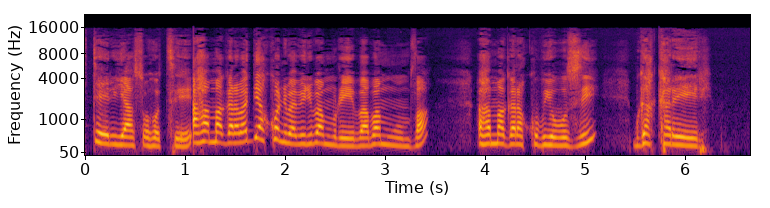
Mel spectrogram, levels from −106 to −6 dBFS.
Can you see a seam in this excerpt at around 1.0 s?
yes; 1 cut; at 1.0 s

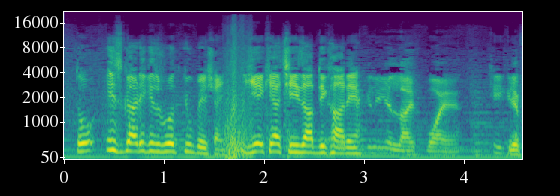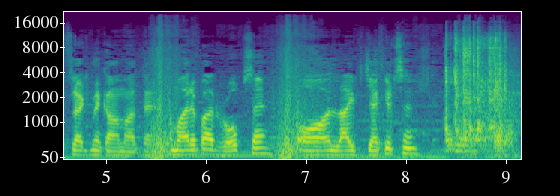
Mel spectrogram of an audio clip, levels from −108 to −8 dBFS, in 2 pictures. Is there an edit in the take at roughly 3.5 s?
no; 4 cuts; at 1.8 s, 5.5 s, 6.8 s, 8.2 s

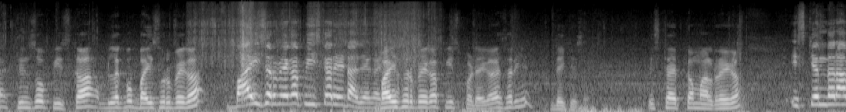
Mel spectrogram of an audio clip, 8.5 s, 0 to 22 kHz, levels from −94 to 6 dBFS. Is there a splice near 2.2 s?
no; 1 cut; at 5.4 s

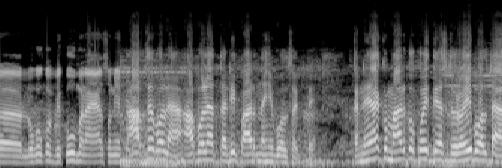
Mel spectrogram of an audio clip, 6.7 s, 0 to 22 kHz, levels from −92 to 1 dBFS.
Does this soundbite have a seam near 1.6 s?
yes; 1 cut; at 1.6 s

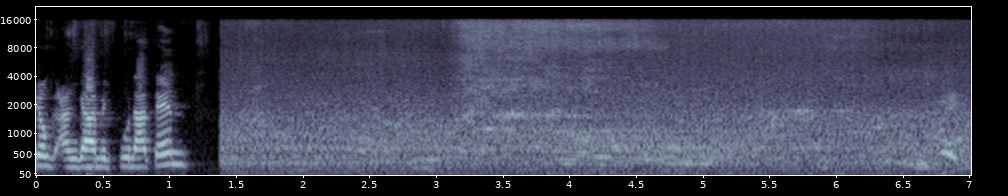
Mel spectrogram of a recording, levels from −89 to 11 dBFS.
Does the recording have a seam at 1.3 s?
yes; 1 cut; at 1.3 s

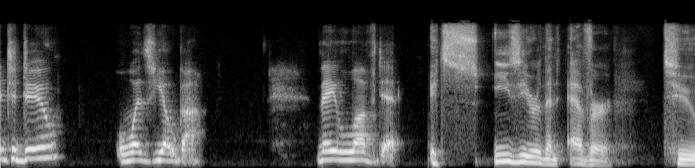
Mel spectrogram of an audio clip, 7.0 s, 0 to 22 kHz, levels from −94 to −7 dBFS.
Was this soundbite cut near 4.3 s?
yes; 1 cut; at 4.3 s

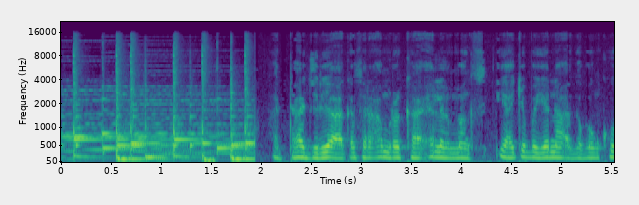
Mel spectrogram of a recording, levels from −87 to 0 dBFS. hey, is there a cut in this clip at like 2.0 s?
yes; 1 cut; at 2.0 s

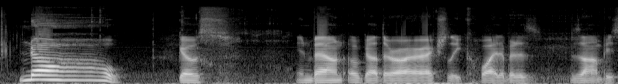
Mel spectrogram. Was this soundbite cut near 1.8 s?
yes; 1 cut; at 1.8 s

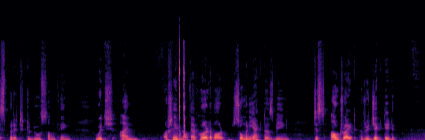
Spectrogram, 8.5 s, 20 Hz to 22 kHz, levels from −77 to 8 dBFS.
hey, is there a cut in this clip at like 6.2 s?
no; 1 cut; at 3.8 s

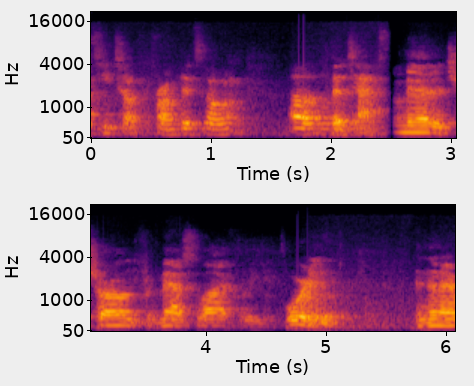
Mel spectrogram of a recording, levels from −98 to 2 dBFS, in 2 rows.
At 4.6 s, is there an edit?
no; 1 cut; at 2.4 s

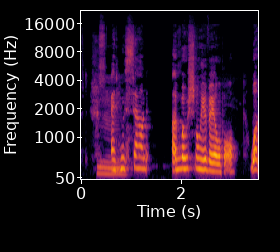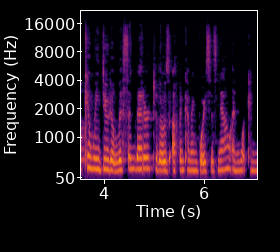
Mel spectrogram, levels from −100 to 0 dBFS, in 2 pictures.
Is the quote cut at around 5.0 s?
no; 1 cut; at 3.2 s

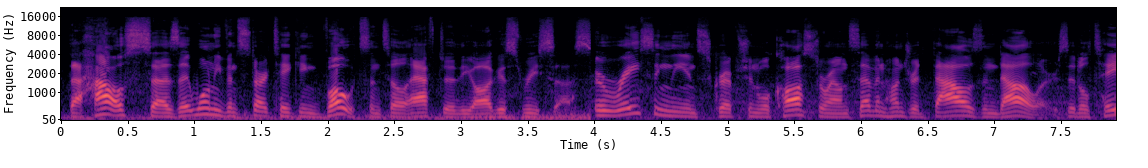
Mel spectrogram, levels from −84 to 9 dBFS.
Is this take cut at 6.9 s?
no; 1 cut; at 3.8 s

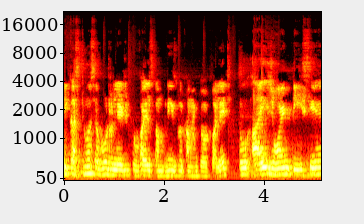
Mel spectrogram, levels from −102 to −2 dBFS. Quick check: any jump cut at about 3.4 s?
yes; 1 cut; at 3.4 s

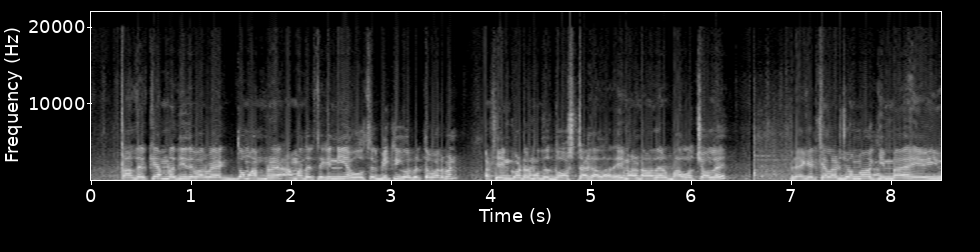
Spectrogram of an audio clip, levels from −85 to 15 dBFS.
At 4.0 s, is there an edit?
yes; 2 cuts; at 4.0 s, 6.5 s

